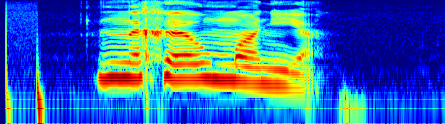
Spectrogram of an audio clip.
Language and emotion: Russian, neutral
